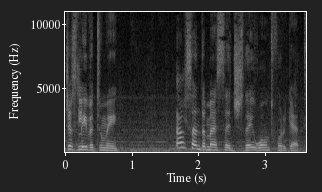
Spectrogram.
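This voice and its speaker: Actress as a blunt, expressive ancient warrior heroine. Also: female voice, mid-range voice, moderate pace, lightly acted, poor audio. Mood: resolute. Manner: blunt, wry. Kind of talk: dramatic video game voice acting. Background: music.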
